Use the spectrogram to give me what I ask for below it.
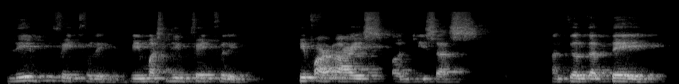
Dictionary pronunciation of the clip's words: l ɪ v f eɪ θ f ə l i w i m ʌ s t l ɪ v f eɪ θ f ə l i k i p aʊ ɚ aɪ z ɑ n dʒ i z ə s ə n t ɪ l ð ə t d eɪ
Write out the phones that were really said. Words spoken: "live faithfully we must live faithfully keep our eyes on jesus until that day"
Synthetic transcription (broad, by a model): l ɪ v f eɪ t f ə l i w i m ʌ s t l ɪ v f eɪ t f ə l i k i p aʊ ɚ aɪ s ɑ n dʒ i s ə s ə n t ɪ l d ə t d eɪ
